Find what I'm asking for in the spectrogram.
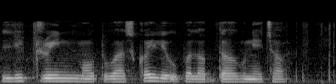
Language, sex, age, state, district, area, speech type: Nepali, male, 18-30, West Bengal, Darjeeling, rural, read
